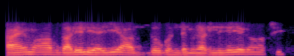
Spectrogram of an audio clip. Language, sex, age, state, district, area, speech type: Urdu, male, 18-30, Delhi, East Delhi, rural, conversation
